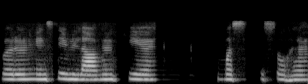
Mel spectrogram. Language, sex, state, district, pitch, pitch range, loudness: Rajasthani, female, Rajasthan, Churu, 235 Hz, 225-235 Hz, -22 LUFS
